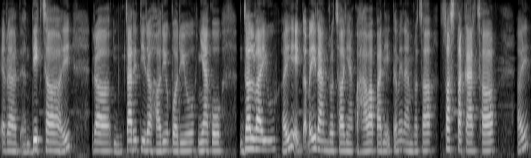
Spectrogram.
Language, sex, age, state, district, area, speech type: Nepali, female, 45-60, West Bengal, Darjeeling, rural, spontaneous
